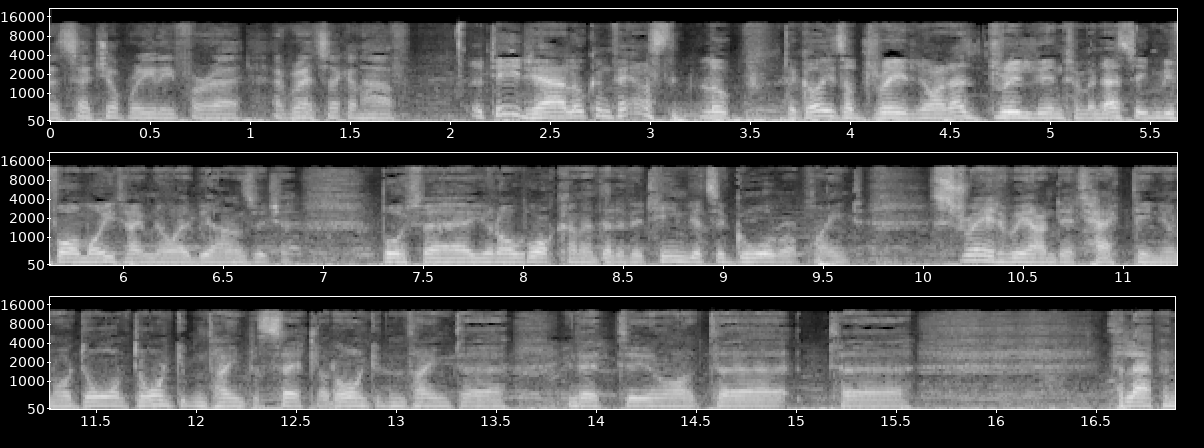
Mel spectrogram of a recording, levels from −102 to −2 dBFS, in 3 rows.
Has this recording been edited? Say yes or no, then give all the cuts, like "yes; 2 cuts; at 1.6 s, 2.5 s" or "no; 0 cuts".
yes; 2 cuts; at 8.0 s, 13.9 s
